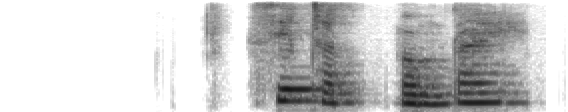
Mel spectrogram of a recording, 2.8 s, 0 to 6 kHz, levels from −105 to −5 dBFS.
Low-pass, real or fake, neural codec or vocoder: 5.4 kHz; fake; vocoder, 44.1 kHz, 128 mel bands, Pupu-Vocoder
